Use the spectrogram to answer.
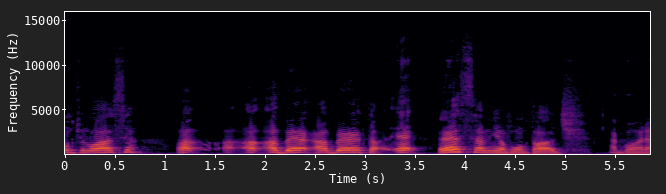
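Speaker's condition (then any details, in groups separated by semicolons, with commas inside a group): Cerebral palsy; age 27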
